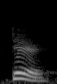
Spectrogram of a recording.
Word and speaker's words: Te: concepts of the book Dao meaning way it is spelled t a o dur meaning virtue or power spelled te Jing spelled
